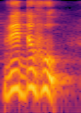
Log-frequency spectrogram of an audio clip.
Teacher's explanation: क व दोनों अक्षर पूरे, दोनों में अ मिक्स करेंगे। कवयो विदु, दू में ऊ की मात्रा है, विसर्ग को पढ़ेंगे हु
